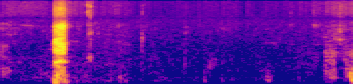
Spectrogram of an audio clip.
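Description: Near silence: room tone, broken once by a single short sound about a third of a second in.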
